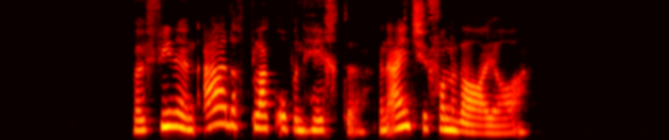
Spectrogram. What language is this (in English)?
Western Frisian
